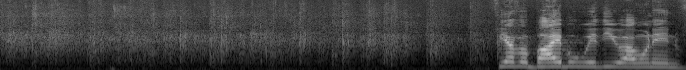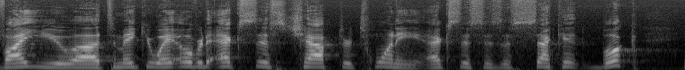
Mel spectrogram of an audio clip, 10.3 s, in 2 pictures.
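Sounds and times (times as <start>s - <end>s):
church congregation applauding to welcome guests during a morning service: 0.0s - 4.0s
speech: 3.7s - 10.0s.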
